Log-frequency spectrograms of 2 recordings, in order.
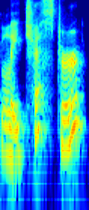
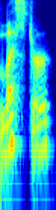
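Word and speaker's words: Leicester: take a train to nearby town which looked like it should be read like L Chester but obviously is read Lester who would have known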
